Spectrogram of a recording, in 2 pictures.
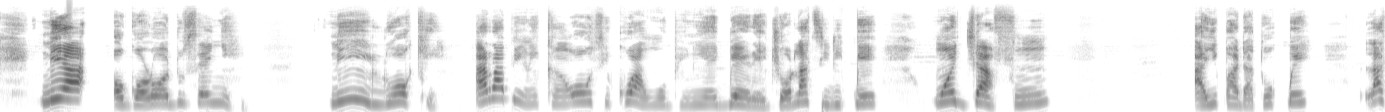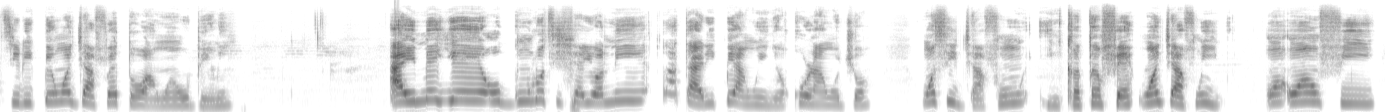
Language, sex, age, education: Yoruba, male, 30-45, secondary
